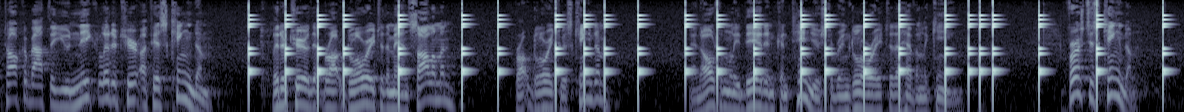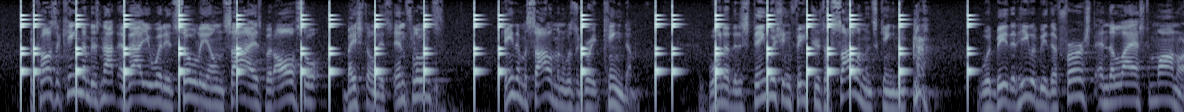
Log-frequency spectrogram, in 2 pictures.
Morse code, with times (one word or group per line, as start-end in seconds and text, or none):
none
